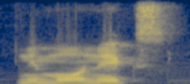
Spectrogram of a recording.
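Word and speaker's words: mnemonics: Like words known as निमोनिक्स। अब वो जो ज़ीरो और वन से इसमें इंग्लिश के वर्ड्स के साथ उनको रिप्लेस कर दिया गया। इट is pronounced as निमोनिक्स।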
